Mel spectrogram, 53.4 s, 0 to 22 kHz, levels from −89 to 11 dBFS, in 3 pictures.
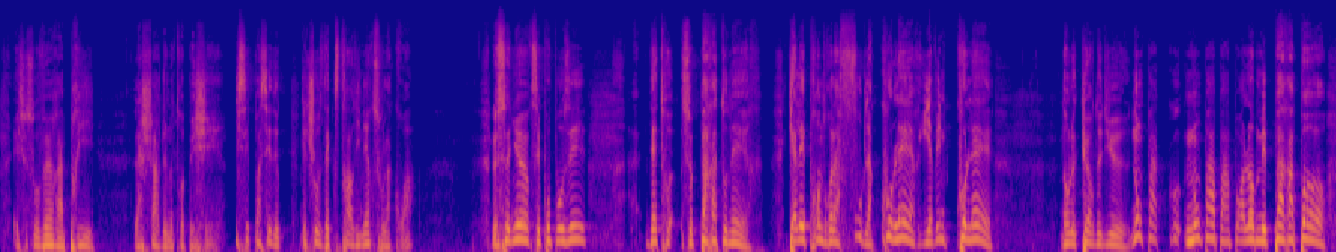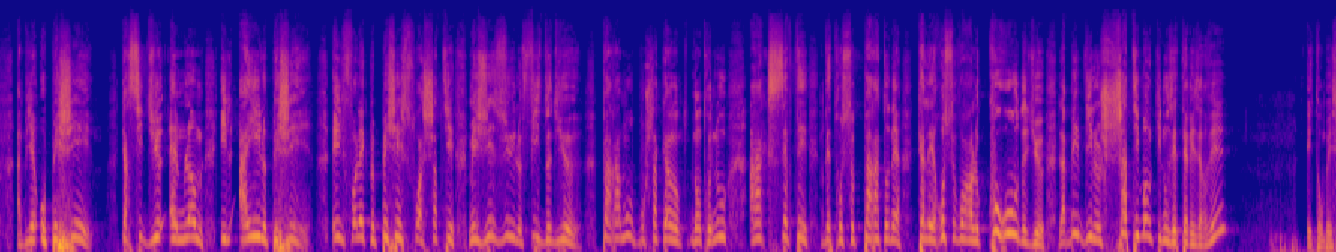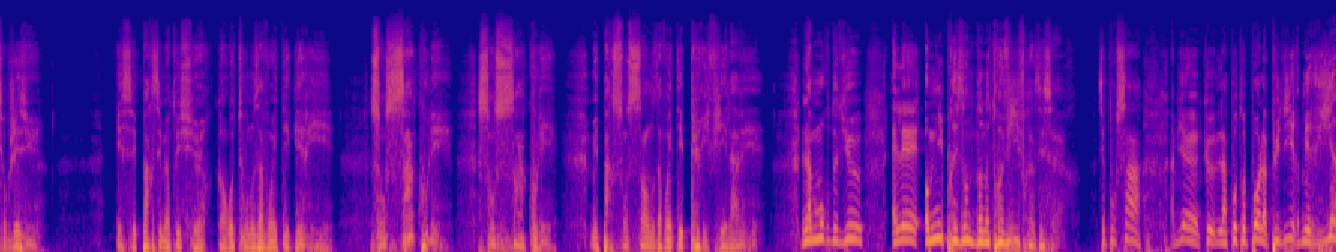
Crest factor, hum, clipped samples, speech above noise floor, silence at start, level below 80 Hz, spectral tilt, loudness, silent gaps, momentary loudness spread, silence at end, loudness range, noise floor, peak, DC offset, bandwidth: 24 dB; none; under 0.1%; 45 dB; 0.2 s; -40 dBFS; -5.5 dB/octave; -25 LUFS; none; 13 LU; 0 s; 7 LU; -70 dBFS; -2 dBFS; under 0.1%; 16 kHz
